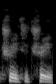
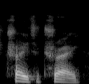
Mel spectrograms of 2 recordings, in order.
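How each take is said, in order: First: The vowel sounds like the word 'tree'. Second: The vowel sounds like the word 'tray'. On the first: The speaker calls it wrong. "I used to say Tree to Tree" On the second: The speaker calls it right. "but I think it's Tray to Tray"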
